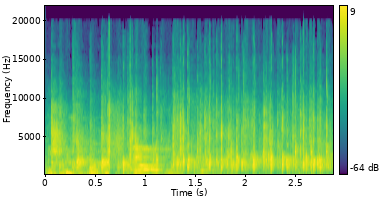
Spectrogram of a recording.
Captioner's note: audience applauding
